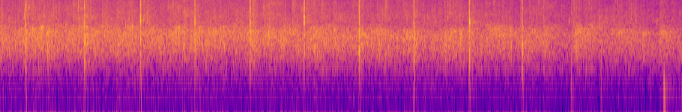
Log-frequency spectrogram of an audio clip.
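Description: Steady applause from an audience, a dense wash of many hands clapping with sharper individual claps standing out, holding at an even level throughout with no voices.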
